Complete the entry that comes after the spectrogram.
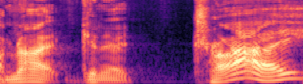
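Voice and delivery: normal talking voice

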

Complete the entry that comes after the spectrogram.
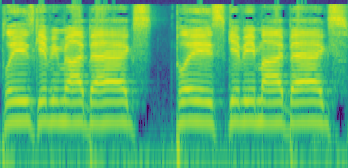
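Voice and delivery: put-on angry robotic voice. Asking again for their bags, in an angry robot voice. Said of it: "I just start sounding like this angry robot".

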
